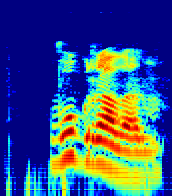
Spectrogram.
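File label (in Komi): "вугралӧм", Komi, female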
